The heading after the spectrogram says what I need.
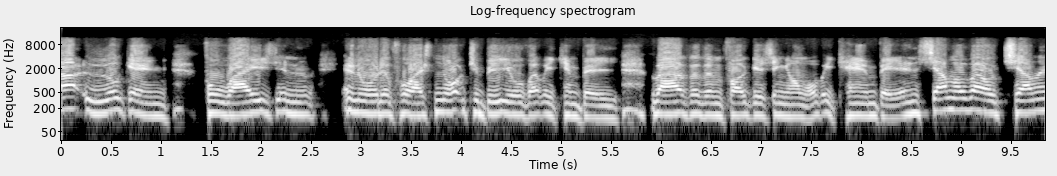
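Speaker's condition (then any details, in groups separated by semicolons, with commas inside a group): Cerebral palsy; noticeably atypical speech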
